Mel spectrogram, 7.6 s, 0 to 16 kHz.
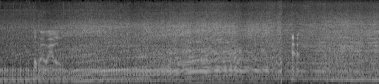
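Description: A Yamaha MT10 motorcycle engine revs and pulls away, a loud, close, rising engine tone that climbs and shifts over several seconds, with voices talking over it.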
